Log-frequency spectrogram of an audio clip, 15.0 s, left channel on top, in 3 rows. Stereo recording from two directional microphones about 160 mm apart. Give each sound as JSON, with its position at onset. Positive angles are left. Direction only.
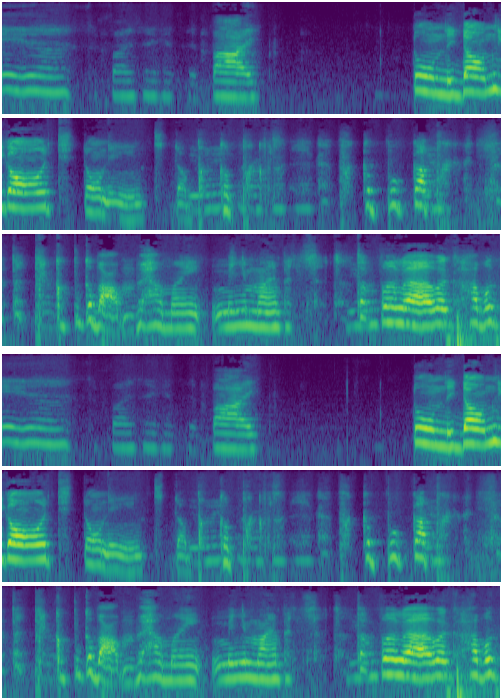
{"t": 0.0, "sound": "a sound", "side_deg": 0}
{"t": 2.0, "sound": "speech", "side_deg": 0}
{"t": 4.1, "sound": "a woman's voice", "side_deg": -20}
